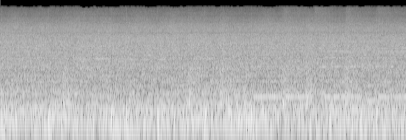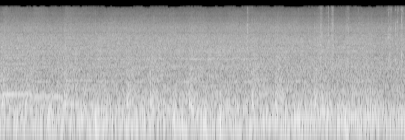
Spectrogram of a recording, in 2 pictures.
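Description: Steady rushing hiss of a shallow river flowing over rocks.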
